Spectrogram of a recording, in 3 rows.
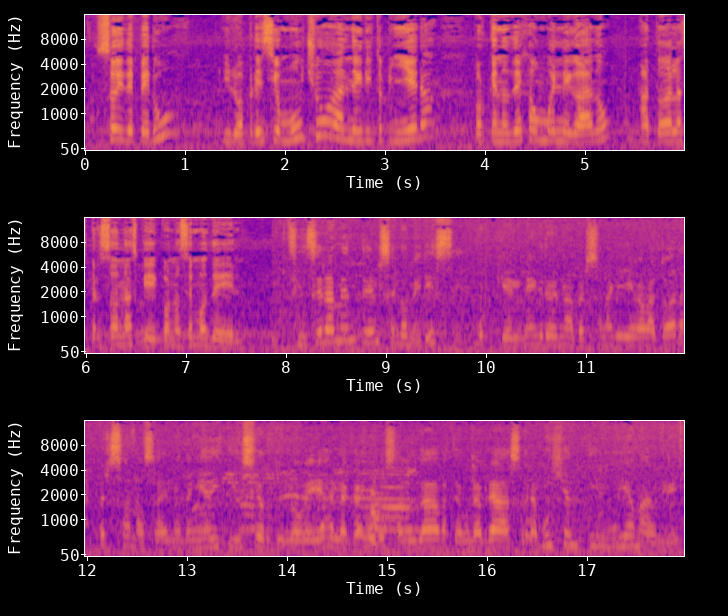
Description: cu-mix-gente-x-negro-pinera.mp3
